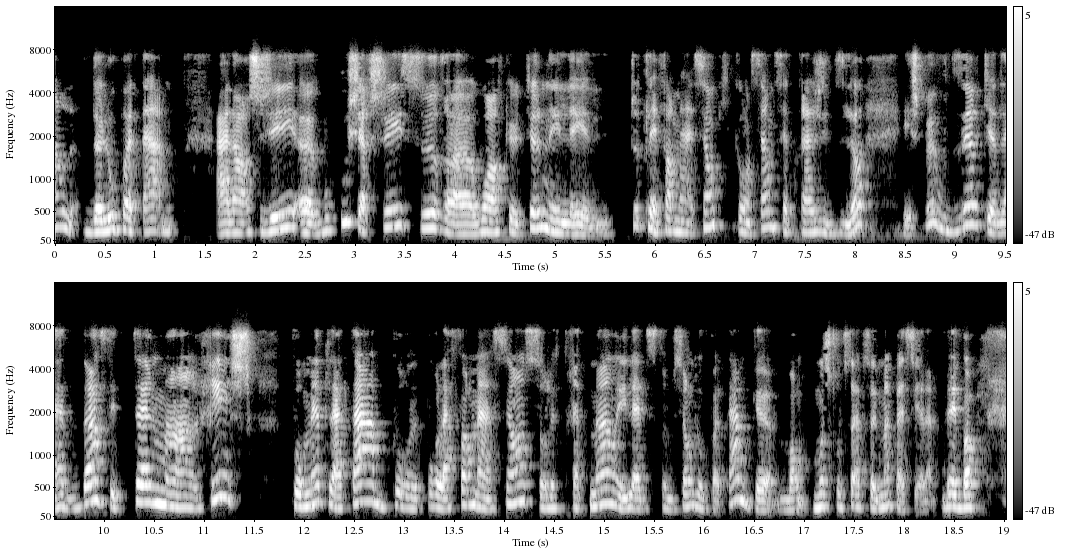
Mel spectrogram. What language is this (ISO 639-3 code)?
fra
